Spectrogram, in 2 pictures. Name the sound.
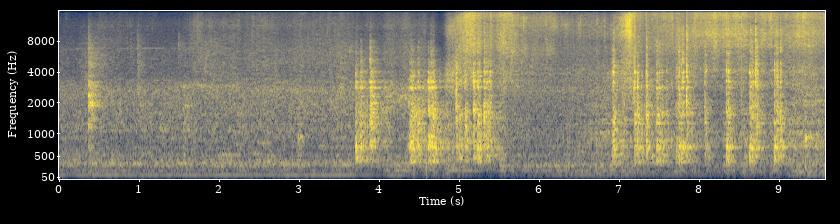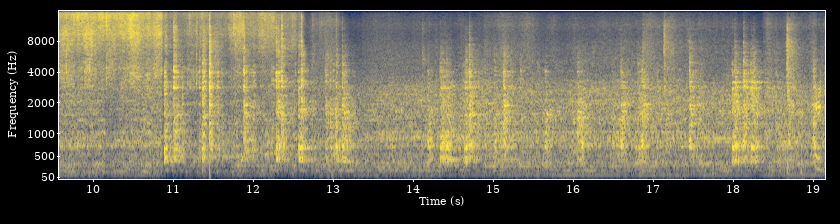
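vegetables frying and being stirred in a pan for quesadilla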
